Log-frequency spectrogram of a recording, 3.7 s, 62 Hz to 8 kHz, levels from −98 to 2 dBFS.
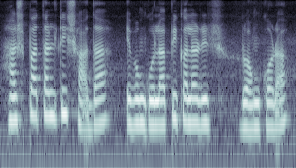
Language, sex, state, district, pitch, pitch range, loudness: Bengali, female, West Bengal, Cooch Behar, 230 Hz, 215-255 Hz, -13 LUFS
